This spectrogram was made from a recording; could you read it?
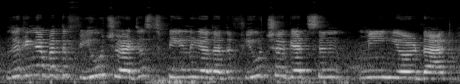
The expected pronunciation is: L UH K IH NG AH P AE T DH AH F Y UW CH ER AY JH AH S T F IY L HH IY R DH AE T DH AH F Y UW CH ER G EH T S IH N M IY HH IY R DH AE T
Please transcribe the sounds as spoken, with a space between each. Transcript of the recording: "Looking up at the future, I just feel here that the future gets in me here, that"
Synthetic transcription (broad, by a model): L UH K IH NG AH B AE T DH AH F Y UW CH ER AY JH AH S T F IY L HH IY R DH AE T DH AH F Y UW CH ER G EH T S IH N M IY HH IY R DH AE T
